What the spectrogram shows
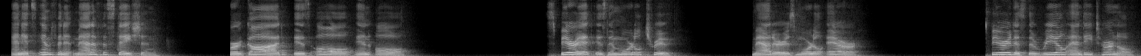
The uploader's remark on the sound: The Sunday service audio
